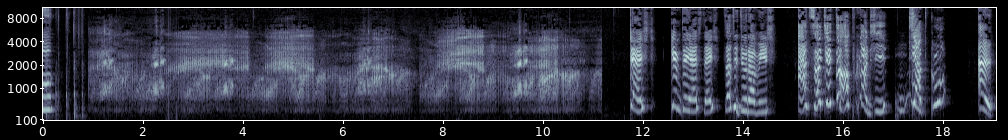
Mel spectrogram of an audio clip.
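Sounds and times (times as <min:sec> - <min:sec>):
frog croaking: 0:00.9 - 0:11.2.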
